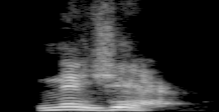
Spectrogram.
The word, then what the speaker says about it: Niger: Niger. Yes. – So the guy like on the left rhymes with Karine Jean-Pierre. Just think of it that way.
